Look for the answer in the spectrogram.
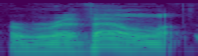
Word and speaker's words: Revel: Thank you very much to Matt Ewers, Elizabeth Yunkin, Britta Rogowski, Granny McGuire, Matthew Toy, Christopher Revel, rhymes with spell, Steve E., Andrew Potts, Phil Holland, A.V.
